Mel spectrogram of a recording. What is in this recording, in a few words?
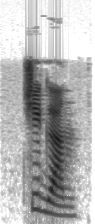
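"чиган", Komi, female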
